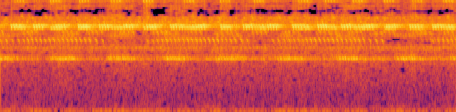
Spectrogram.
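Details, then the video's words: Short stretch of bright, ringing cricket trills, pulses blending into an unbroken high chorus with slight rhythmic swells, intended to keep rats away from houses and rice fields. "Suara JANGKRIK"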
